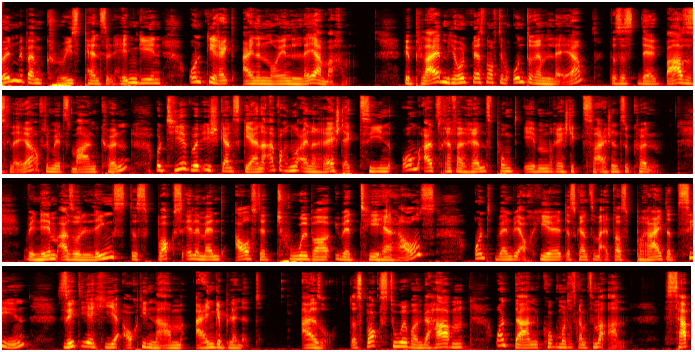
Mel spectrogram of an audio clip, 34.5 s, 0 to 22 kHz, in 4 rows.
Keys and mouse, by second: 2.1-3.9 drag, 6.2-7.7 drag, 7.7-15.7 right drag, 15.7 click, 15.8 right click, 15.9 click, 16.0-17.7 right drag, 17.7 click, 17.8 right click, 17.9 click, 18.0-19.4 right drag, 19.4 click, 19.9-21.8 right drag, 21.5 t, 21.8 click, 21.9-24.7 right drag, 21.9 t, 24.7-25.8 drag, 25.4 middle click, 25.4 right click, 26.4 click, 26.4 middle click, 26.4 right click, 26.8 click, 26.8 middle click, 26.8 right click, 33.8-34.5 drag, 33.8-34.5 middle drag, 33.8-34.5 right drag.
